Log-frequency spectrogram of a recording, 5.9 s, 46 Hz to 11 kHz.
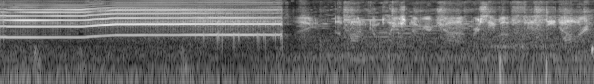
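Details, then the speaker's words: Armstrong regenerative radio receiver with regeneration turned up: loud pure whistle near 1 kHz sliding up in pitch as it oscillates; voltage and regeneration balance is critical. "And I can turn up the regeneration and hear it squeal."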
